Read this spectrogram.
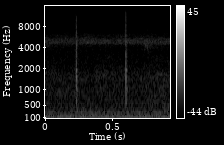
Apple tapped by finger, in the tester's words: ton ton बोल रहा है ये, और नहीं तो ये दब दब बोलता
